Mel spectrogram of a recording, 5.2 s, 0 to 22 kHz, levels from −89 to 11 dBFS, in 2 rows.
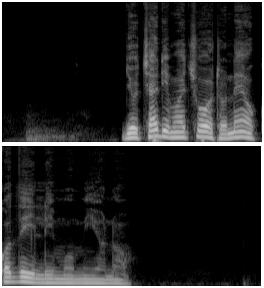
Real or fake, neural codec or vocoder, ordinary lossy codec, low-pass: real; none; none; none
